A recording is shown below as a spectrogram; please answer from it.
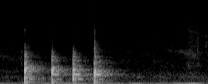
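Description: Knuckles knocking four times on a hotel room door, in a quick rhythm.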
